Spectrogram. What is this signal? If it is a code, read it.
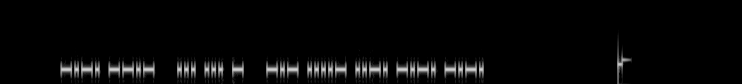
Morse code, heard as a keyed tone, about 36 wpm, 700 Hz. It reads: CQ SST K4FCC
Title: K1USN SST QSO Practice - 35wpm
